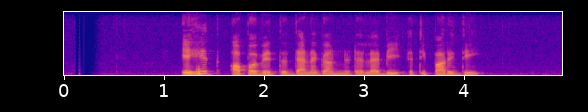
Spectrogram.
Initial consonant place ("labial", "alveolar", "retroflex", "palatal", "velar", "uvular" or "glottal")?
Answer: glottal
